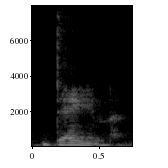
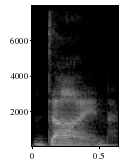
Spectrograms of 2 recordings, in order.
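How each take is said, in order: First: The vowel sounds like the one in 'day'. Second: The vowel sounds like the one in 'die'. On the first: "I always say Dane" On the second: "it's actually Dine"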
